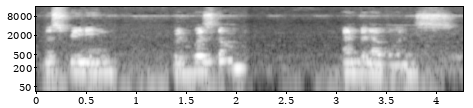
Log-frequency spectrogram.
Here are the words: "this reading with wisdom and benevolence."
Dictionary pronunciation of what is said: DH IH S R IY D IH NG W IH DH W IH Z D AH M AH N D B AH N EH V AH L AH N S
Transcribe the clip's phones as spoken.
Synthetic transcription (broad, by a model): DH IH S R IY D IH NG W IH DH W IH Z D AH M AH N B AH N EH V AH L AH N S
